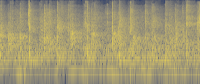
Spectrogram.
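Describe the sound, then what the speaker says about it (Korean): Brief burst of applause from a small group honouring two people at a training session, a dense patter of hand claps lasting a couple of seconds, close and fairly loud. "저는 박수를 좀 드리고 싶어요"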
